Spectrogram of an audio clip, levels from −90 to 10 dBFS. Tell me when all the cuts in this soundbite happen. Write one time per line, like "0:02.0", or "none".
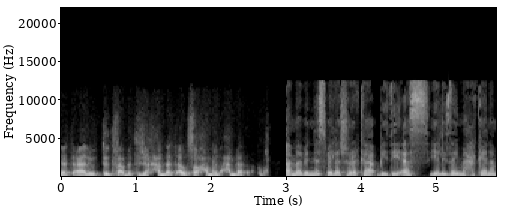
0:01.2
